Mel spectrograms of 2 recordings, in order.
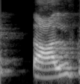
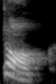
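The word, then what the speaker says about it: talk: TAL के टाल्क नहीं है, इट्स टॉक।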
